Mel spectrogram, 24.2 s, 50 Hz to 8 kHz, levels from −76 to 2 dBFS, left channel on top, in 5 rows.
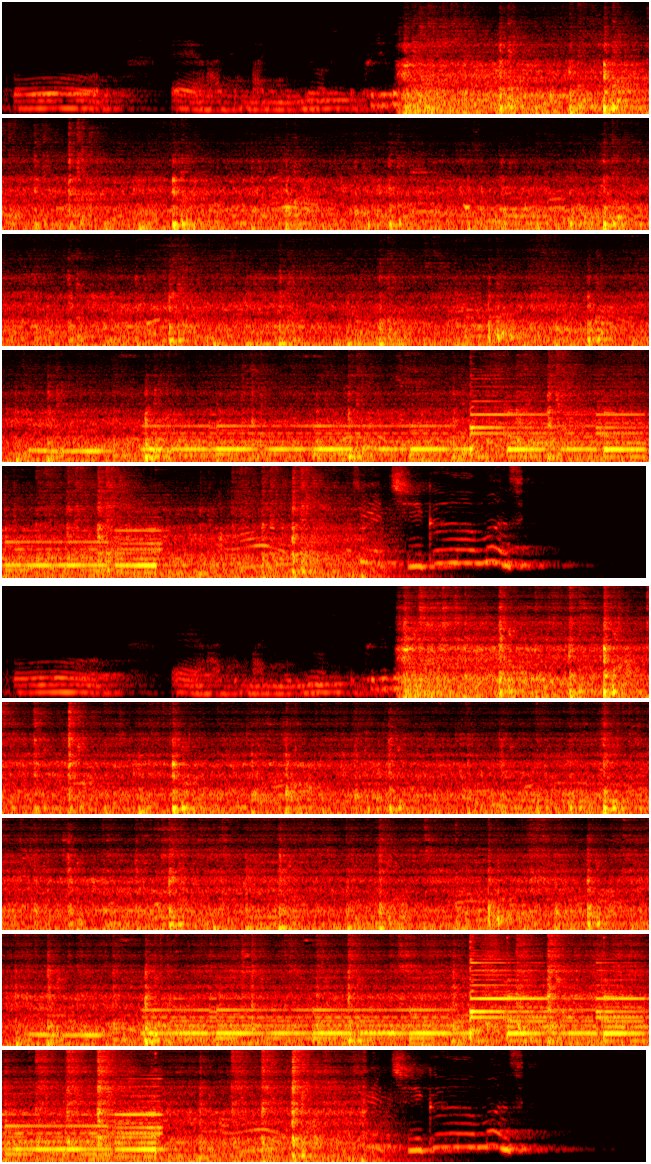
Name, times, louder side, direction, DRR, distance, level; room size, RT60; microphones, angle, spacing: voice 1, 0.1-5.8 6.3-7.8 8.2-14.5 15.1-16.7 17.0-19.9, equal, 70° left, 2 dB, 6.7 m, -39 dB
sound 1, 3.0-22.2, right 1 dB, 55° right, 5.5 m, -28 dB
voice 2, 6.1-6.5 7.9-8.3 14.7-15.3 21.0-21.6 22.0-23.3, left 1 dB, 35° left, 2 dB, 2.6 m, -33 dB
sound 2, 15.6-20.6, right 3 dB, 85° right, 0.9 m, -23 dB
28.5 x 14.5 x 9.6 m, 0.88 s
head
